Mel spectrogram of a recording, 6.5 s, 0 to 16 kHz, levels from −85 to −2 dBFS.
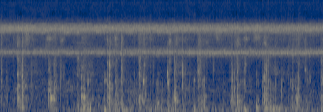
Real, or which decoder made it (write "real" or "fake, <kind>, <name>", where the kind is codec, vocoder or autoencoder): fake, autoencoder, DAC-VAE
